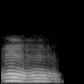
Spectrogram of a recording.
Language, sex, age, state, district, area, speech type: Tamil, male, 30-45, Tamil Nadu, Kallakurichi, rural, conversation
